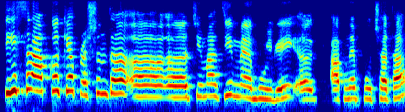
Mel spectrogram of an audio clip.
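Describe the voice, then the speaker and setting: A woman from Kashmir, a debate panelist, making her case with forceful rhetorical questions and hesitant fillers. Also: high-pitched, moderate pace, no echo, clean studio sound.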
